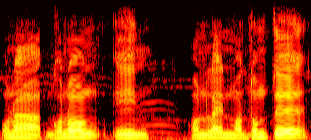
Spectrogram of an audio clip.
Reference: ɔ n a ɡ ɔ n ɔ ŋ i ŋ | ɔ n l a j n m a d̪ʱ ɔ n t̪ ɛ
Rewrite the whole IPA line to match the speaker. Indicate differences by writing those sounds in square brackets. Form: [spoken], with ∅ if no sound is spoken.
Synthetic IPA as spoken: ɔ n a ɡ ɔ n ɔ ŋ i [ɲ] | ɔ n l a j n m a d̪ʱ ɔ [m] t̪ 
